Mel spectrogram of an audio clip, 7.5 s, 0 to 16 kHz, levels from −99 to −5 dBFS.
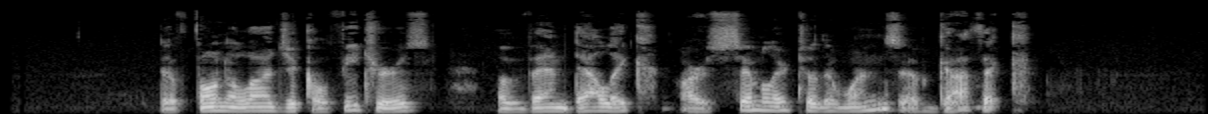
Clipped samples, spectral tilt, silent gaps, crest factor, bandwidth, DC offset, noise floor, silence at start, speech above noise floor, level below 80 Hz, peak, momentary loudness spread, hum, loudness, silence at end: under 0.1%; -6.5 dB/octave; none; 20 dB; 11 kHz; under 0.1%; -77 dBFS; 1 s; 48 dB; -68 dBFS; -10 dBFS; 10 LU; none; -30 LUFS; 1.15 s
